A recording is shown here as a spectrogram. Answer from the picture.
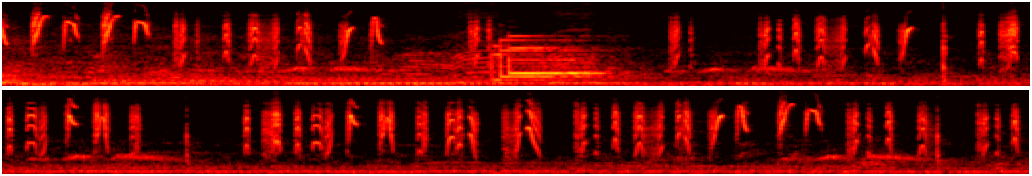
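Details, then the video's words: Crimson sunbird lure recording used for songbird tutoring: rapid bursts of sharp, high chips and thin squeaky notes, closely packed, with a brief lower tonal sound near the start and a soft low hum underneath. "Suara Pikat Burung Sepah Raja & Masteran Sepak Raja"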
